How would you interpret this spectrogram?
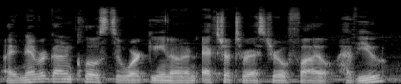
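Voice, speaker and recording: A man's voice: low voice, fairly quick, music in the background, lightly acted. A man playing a grudging, irritable secret agent in an audio drama, dry and exasperated with his ex-lover. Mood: wary, practical.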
